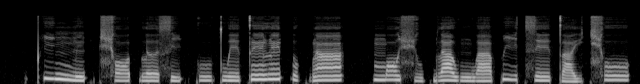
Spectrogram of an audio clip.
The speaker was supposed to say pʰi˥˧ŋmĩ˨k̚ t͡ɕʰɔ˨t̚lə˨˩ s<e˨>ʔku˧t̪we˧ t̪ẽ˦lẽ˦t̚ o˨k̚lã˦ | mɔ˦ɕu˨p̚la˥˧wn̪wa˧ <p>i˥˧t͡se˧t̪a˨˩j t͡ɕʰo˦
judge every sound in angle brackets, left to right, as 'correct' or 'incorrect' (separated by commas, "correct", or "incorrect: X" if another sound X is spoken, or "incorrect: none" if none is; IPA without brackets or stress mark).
incorrect: i˨, correct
